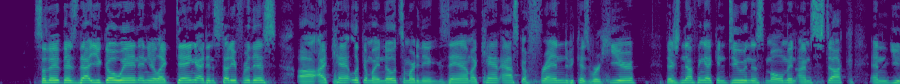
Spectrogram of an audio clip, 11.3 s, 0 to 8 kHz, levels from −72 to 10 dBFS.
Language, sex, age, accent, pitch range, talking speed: English, male, 20-39, American, 165-195 Hz, 250 wpm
